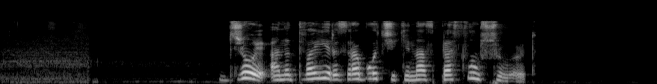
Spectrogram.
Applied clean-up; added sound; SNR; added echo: none; none; none; none.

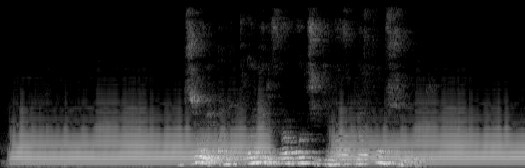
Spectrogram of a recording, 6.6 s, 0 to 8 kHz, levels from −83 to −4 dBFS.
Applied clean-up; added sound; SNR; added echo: none; Brass instrument; 2 dB; reverberation time 0.8 s.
